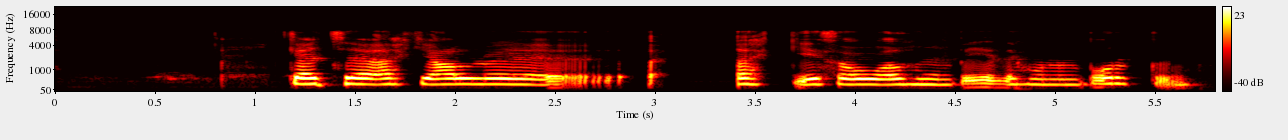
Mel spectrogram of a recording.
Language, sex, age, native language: Icelandic, male, 14, Icelandic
